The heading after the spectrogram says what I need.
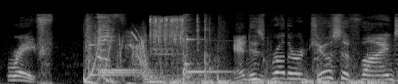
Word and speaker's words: Ralph: three yeah ray finds first name is spelled like Ralph but pronounced Rafe and his brother Joseph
